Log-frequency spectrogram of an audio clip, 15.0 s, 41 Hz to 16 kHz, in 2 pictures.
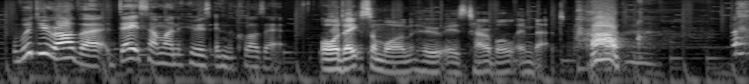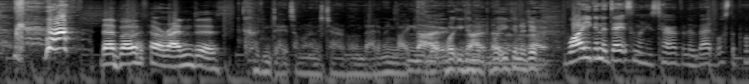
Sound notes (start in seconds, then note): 5.8 yells; 7.3 laughing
